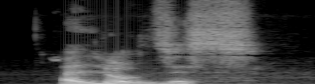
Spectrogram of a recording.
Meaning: inflection of alourdir: 1. third-person plural present indicative/subjunctive 2. third-person plural imperfect subjunctive
- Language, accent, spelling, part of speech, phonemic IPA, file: French, Canada, alourdissent, verb, /a.luʁ.dis/, LL-Q150 (fra)-alourdissent.wav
